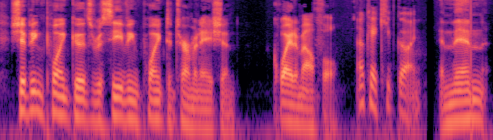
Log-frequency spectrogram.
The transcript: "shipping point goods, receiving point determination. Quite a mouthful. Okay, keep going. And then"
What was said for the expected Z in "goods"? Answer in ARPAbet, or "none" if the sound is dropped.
Z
